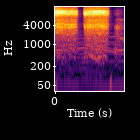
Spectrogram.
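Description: A voice imitates a soft, breathy hiss in two sustained puffs of air with a short gap between them, close and fairly quiet, like air blowing without a tone.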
